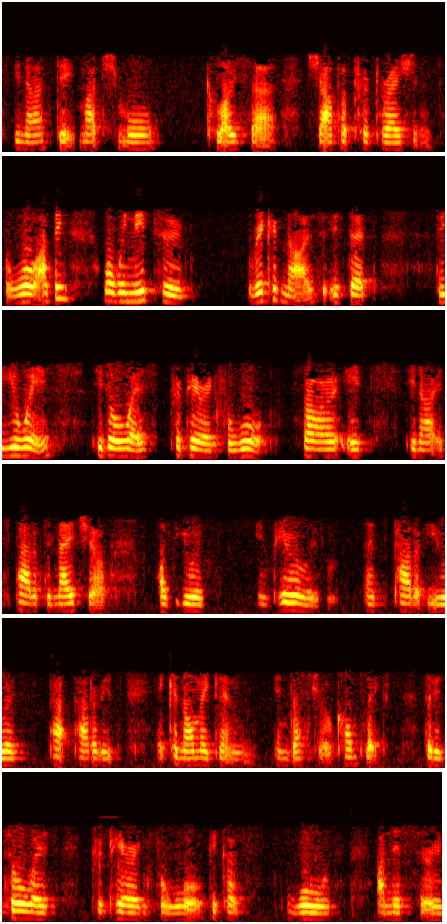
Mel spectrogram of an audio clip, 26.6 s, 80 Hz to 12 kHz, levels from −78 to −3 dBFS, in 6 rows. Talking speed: 130 wpm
